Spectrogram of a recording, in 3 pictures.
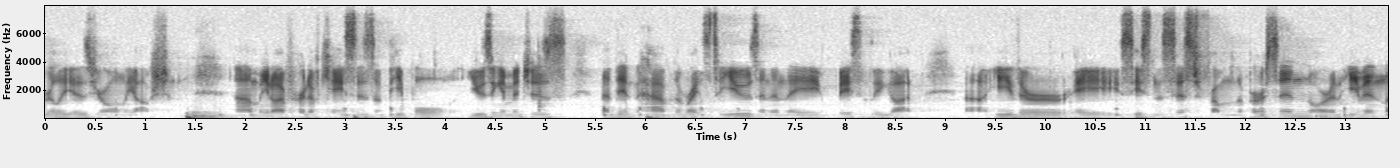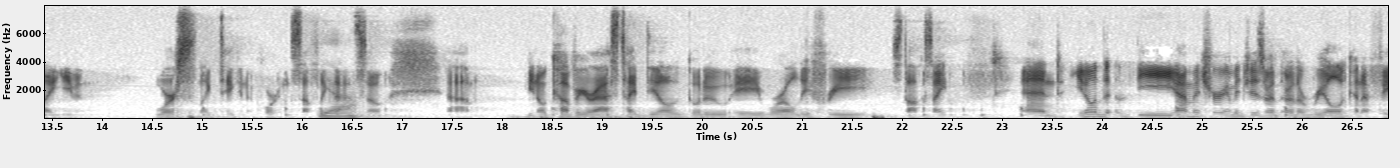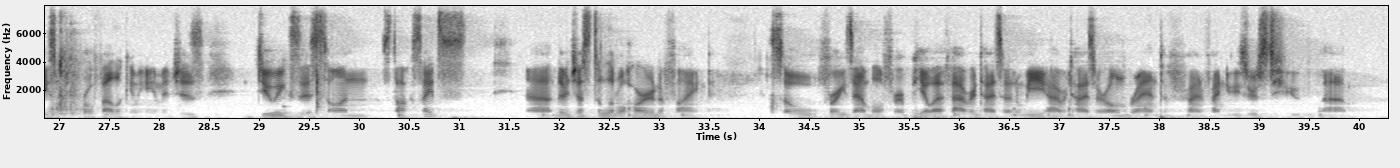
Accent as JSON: {"language": "English", "country": "Canada", "said": "we're Canadian, so super friendly."}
